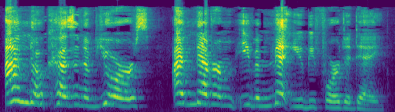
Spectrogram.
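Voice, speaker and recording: A woman's voice: high-pitched, expressive, normal speed, a bit bright, voice pushed up. A woman voicing a small, earnest male skink, shy but indignant, exclaiming and protesting in a storybook tale.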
